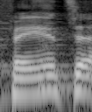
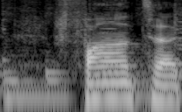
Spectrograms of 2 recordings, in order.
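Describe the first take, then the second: First: The word is said with a non-Texan pronunciation. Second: The word is said with a Texan pronunciation. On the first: "for all you guys out there that get angry when I said Fanta" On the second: "for my for my people in Texas, they know Fanta's the way"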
